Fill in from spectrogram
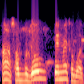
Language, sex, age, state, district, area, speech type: Odia, male, 18-30, Odisha, Ganjam, urban, conversation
